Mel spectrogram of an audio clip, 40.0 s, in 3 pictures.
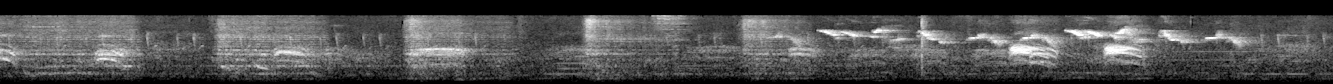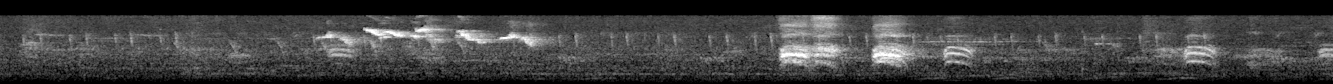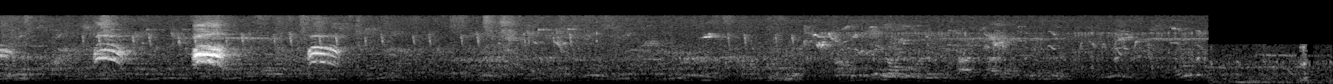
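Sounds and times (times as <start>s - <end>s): birds calling sharply: 0.0s - 13.0s.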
